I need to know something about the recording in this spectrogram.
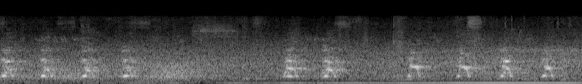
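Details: High squeaky barks from young Pekingese puppies, aged two and a half months, meeting snow outdoors for the first time in Tallinn, Estonia; evenly spaced single yaps, then a short gap and another run of yips.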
